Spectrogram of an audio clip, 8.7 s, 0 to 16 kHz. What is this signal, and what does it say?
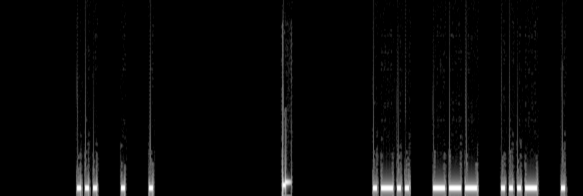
Morse code, heard as a keyed tone, about 20 wpm, spaced as for 14 wpm, 700 Hz. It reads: SEE LOVE
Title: 192 Lesson 31f - Letter v - Words 20wpm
